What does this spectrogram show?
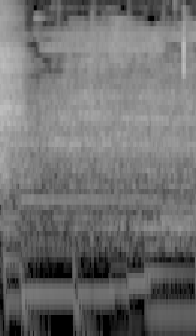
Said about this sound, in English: fucking truck.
